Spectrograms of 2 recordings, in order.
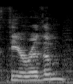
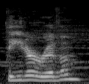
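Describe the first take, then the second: First: It is said as one blended word. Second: It is said as two full words. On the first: "or theorhythm?" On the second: "Is it pronounced theater rhythm"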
